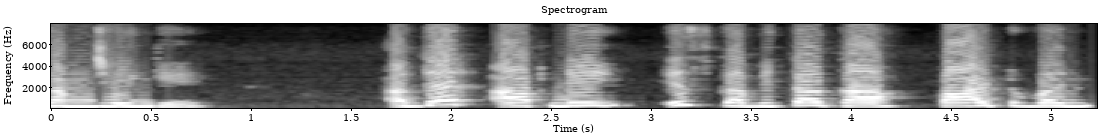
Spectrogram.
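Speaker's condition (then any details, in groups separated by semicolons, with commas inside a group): No condition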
